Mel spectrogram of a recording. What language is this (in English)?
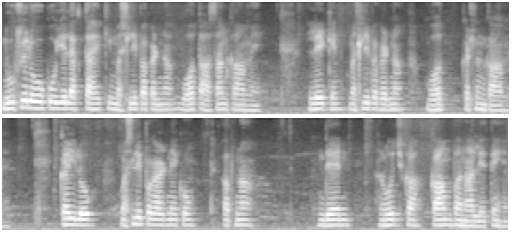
Hindi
